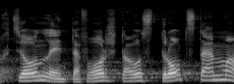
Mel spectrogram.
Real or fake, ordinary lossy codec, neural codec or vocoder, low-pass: real; none; none; 14.4 kHz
